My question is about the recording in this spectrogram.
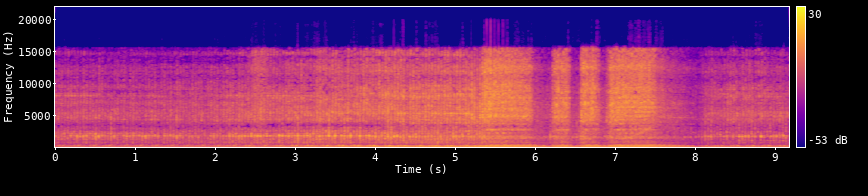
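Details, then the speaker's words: Classic Mercedes-Benz W123 with a newly swapped-in turbo diesel engine, on its very first start, with no coolant yet, as a leak check: even diesel clatter at idle, about 2.5 beats a second, with no misses or knocks; purrs, a healthy idle. "but this is going to be our very first start with a new turbo diesel engine in it so here we go listen to that kitty purr"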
